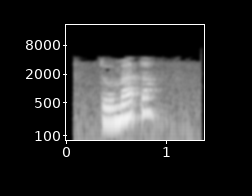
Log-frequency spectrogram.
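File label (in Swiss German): "tomate", Alsatian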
